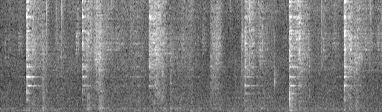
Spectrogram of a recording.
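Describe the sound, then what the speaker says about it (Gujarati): Puffed rice (mamra) tossed with spices in a pan for Mysore sev mamra, a continuous dry rustling stir with intermittent sharp metallic scrapes and clinks of a spoon against the pan, steady and close. "માત્ર મસાલો અંદર કોટ થઈ જાય ત્યાં સુધી જ આપણે મમરાને સાતળવાના છે"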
